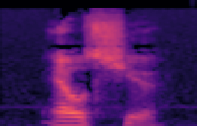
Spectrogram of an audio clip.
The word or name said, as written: Elsje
